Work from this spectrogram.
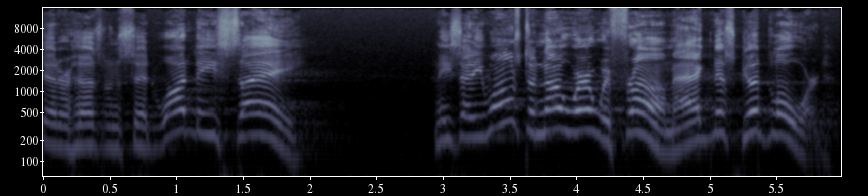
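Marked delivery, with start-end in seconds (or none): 0.9-1.9 slow, high-pitched query; puzzled wife. Acted. Woman looks at her husband for a repeat, slow and high. Wife misses it yet again. 3.3-5.9 loud, high, fed-up outburst; exasperated husband. Acted. Husband tells Agnes where the question points, loudly exasperated. Husband losing patience with wife.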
